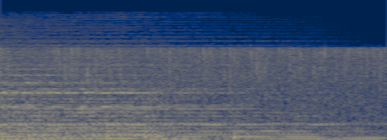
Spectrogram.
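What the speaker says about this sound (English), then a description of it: "the clouds start to rain lightly" Light rain falls steadily outdoors on a street, a close, dense and even hiss of drops with no voices, holding constant for the whole short stretch.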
